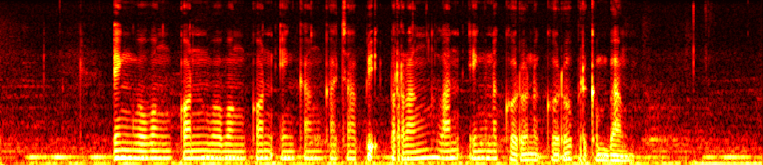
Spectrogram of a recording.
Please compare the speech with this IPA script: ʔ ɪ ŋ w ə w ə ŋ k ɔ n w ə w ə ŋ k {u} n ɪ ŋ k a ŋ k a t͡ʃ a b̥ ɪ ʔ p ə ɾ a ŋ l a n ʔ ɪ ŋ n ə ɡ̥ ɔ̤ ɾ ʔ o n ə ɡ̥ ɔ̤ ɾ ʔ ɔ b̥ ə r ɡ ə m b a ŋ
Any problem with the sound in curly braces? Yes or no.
yes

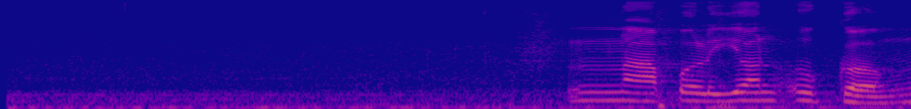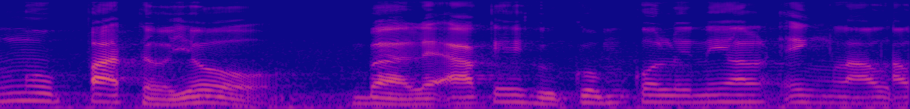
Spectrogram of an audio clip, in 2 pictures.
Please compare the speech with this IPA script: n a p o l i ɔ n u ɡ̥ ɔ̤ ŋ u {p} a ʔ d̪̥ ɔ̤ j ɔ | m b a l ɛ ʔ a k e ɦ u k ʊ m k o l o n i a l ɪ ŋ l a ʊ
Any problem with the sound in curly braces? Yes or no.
no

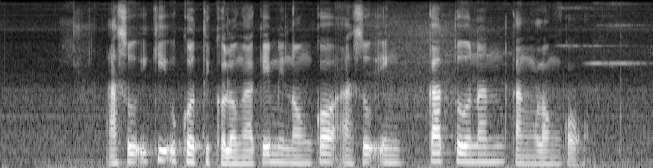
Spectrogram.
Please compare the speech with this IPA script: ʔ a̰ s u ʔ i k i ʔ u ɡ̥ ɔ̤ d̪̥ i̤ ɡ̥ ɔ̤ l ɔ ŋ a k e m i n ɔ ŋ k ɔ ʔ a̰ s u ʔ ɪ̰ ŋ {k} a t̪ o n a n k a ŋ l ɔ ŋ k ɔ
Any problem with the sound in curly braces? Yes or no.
no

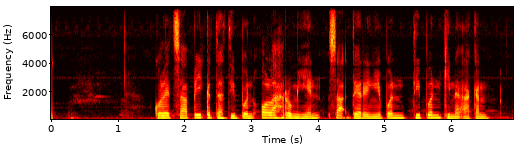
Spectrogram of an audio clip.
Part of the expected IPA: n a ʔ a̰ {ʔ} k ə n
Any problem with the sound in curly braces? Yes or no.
yes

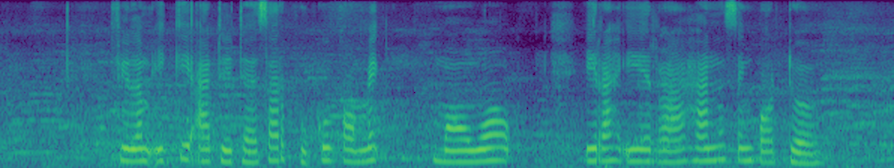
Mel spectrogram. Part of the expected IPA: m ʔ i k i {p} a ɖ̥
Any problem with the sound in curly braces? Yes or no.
yes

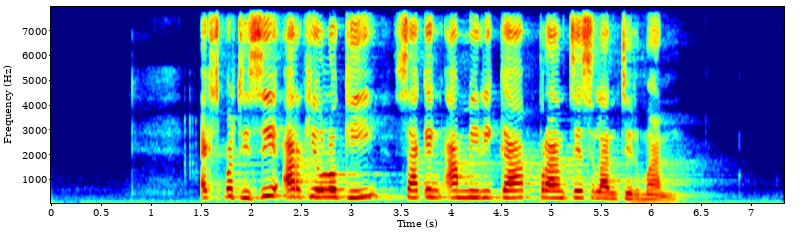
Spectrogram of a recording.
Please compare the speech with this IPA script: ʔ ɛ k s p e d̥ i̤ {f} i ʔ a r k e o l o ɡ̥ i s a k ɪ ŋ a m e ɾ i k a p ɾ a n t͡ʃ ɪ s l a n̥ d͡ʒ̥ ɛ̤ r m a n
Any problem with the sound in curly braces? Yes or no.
yes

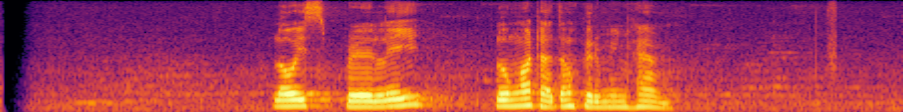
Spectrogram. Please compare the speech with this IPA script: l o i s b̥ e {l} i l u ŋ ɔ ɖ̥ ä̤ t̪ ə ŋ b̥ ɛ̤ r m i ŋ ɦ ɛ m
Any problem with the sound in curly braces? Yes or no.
no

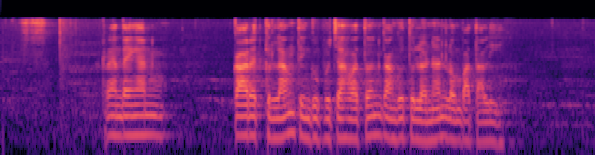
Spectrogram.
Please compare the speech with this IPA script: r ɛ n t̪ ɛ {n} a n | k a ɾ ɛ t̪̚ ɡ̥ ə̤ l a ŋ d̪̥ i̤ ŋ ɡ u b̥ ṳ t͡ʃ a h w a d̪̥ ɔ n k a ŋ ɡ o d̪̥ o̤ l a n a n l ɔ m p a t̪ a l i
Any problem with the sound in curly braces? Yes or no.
yes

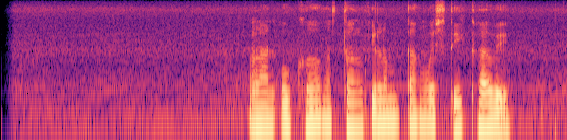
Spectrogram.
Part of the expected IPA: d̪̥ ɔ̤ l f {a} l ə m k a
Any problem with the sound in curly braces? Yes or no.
yes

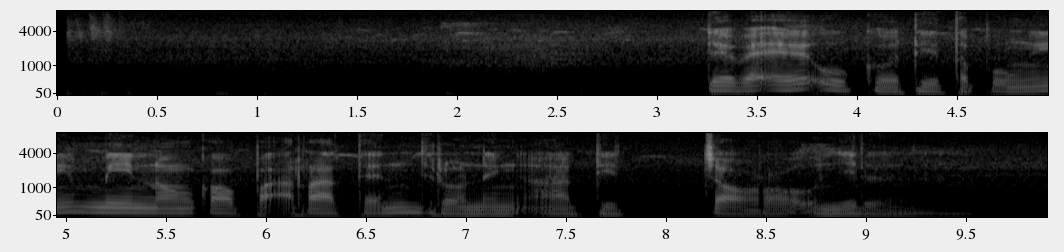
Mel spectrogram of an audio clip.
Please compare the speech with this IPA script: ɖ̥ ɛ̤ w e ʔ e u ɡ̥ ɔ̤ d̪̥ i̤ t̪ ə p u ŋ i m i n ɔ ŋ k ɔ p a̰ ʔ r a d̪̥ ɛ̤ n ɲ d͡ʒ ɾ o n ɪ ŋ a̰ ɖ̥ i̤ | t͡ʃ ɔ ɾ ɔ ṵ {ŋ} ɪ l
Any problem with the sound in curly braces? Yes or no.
yes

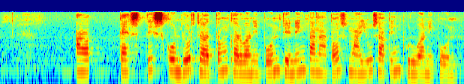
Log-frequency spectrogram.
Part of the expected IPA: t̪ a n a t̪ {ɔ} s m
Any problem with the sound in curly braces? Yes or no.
no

